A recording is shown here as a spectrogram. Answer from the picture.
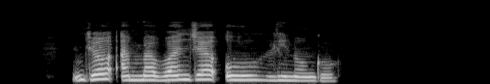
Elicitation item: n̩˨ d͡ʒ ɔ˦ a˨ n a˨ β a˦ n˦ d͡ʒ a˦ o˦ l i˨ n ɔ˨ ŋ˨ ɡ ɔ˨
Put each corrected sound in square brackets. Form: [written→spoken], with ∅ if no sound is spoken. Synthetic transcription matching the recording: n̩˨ d͡ʒ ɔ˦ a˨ [n→m] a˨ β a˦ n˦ d͡ʒ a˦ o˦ l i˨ n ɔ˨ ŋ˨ ɡ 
